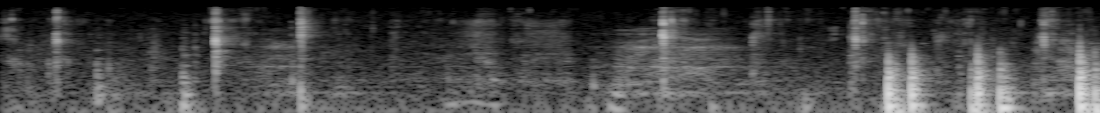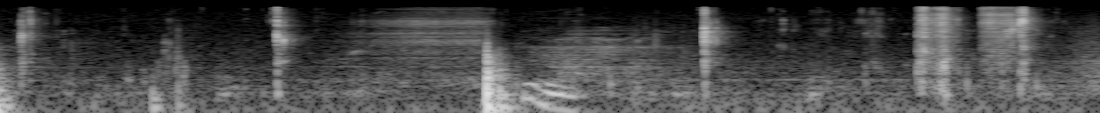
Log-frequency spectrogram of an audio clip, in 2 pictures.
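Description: Close-up mukbang eating sounds: wet lip smacks and sharp chewing clicks as smoked catfish stew and rice are eaten by hand, with a brief falling hum about eight seconds in.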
